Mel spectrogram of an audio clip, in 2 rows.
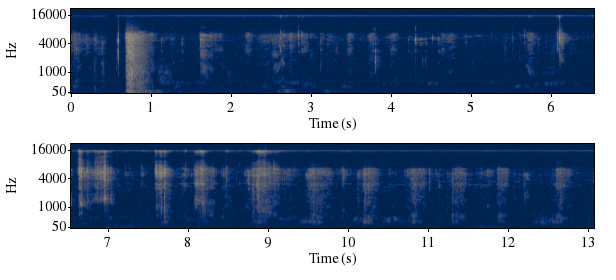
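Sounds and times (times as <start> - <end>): soft chewing: 0.0 - 0.4, 1.1 - 13.0
crisp crunching of wafer bar: 6.5 - 12.8.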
